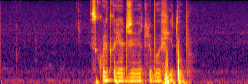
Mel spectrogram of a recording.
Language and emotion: Russian, neutral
